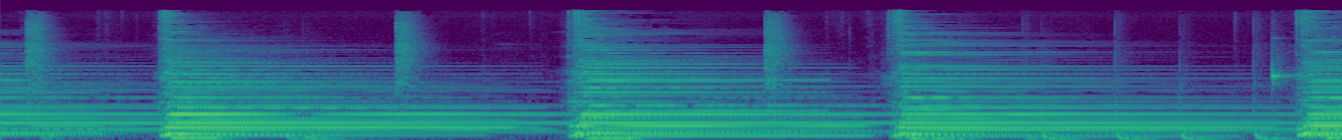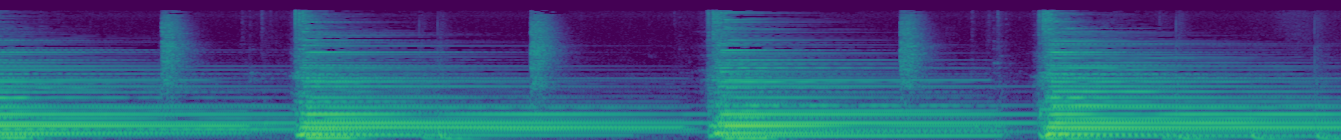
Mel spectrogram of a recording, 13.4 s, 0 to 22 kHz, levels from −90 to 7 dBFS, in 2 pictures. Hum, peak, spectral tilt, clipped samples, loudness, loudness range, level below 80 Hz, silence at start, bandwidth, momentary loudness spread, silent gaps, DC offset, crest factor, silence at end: none; -4 dBFS; -5 dB/octave; under 0.1%; -23 LUFS; 2 LU; -38 dBFS; 0 s; 16.5 kHz; 11 LU; none; under 0.1%; 18 dB; 0 s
